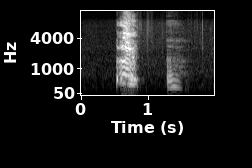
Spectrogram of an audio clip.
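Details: Hiccups in a car: two abrupt voiced gulping sounds about three-quarters of a second apart, each a sharp catch then a brief vocal release.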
